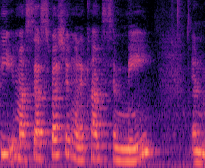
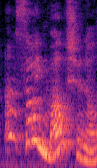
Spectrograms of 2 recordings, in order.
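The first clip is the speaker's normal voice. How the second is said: emotional quote; 7 semitones higher than usual. Retold or imitated. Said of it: "text Nelly".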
